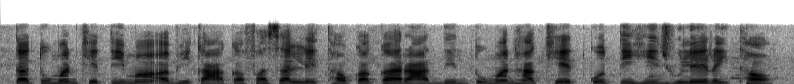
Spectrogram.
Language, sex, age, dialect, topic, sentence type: Chhattisgarhi, female, 60-100, Western/Budati/Khatahi, agriculture, statement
